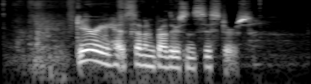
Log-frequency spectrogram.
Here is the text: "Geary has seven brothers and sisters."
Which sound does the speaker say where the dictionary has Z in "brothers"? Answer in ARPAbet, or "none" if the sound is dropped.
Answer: Z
